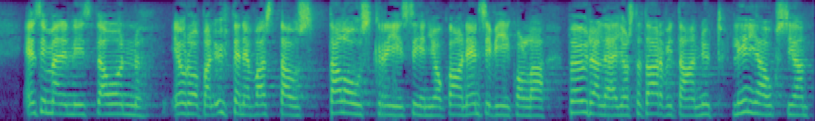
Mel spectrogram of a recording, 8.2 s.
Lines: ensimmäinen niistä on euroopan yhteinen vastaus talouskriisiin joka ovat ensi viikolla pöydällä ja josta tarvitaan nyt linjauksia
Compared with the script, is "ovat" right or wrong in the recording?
wrong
